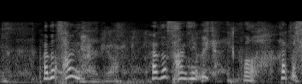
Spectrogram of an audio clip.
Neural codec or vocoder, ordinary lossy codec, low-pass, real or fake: codec, 16 kHz, 4 kbps, X-Codec, HuBERT features, trained on LibriSpeech; none; none; fake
